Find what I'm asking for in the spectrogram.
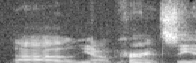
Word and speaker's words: CurrentC: CurrentC is the way they want you to pronounce it.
